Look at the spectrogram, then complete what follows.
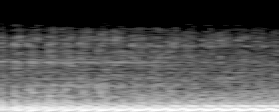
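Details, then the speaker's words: Toyota crawler just after an engine swap, first run on its own, radiator not yet fitted: low, lumpy idle stumbling irregularly, no smoke. Owner suspects residual water in the fuel despite fresh fuel and may need to check the timing. "Sounds like there's maybe a little bit of water in the fuel, maybe. I put new fuel in it, but there might be some residual or whatever."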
